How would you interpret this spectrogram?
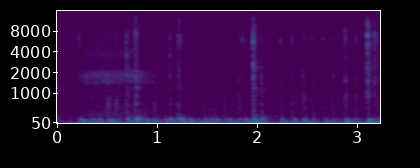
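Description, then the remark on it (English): Rapid, uneven clacking of keys on a computer keyboard while typing a search for the Flash versus Arrow promo: a steady flurry of sharp taps with a few louder strikes, and no voices. “So, did you want to real quick type in Flash versus Arrow promo?”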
